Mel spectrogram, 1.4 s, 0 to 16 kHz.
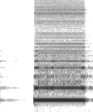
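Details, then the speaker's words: Restored rusty 1950s–60s Ford horn, cleaned and adjusted: a short tap gives a clean, crisp note, but held on the tone turns buzzy and rough; scratchy horn, possibly from a part bent during adjustment. "how it's scratchy? I don't know how this is going to translate that sound, but it's real scratchy when I hold it on. But if I just tap it, it's really nice and crisp."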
